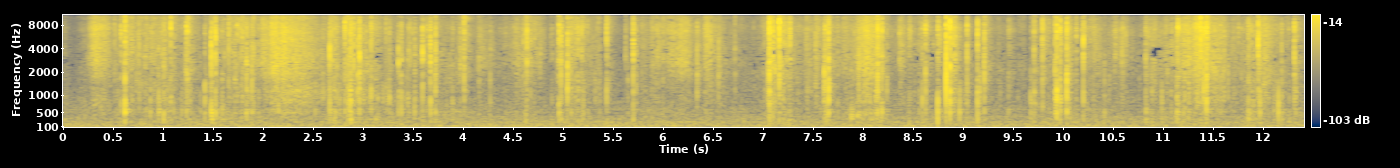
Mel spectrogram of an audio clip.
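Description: Small plastic packets of diamond painting stones crinkling and rustling as they are handled, in quick irregular crackles.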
